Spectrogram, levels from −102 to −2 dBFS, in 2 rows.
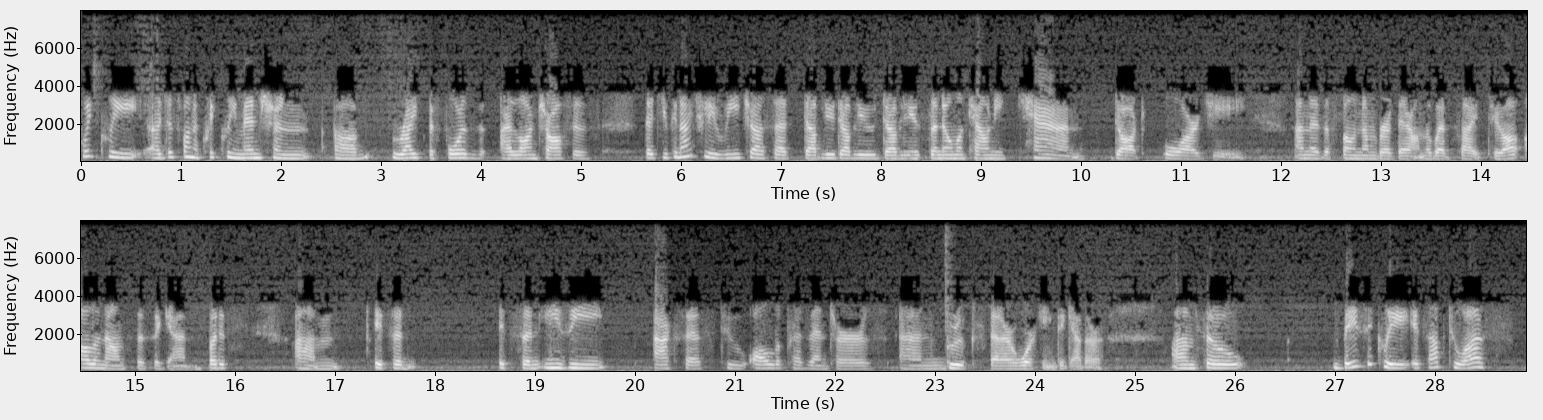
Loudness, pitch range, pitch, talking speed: -18 LUFS, 180-230 Hz, 200 Hz, 130 wpm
